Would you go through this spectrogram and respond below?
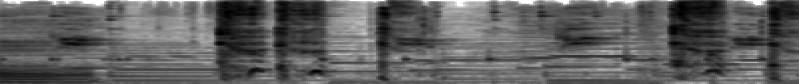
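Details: A child gives two short bouts of pretend coughing over steady background music while playing doctor with a doll.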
